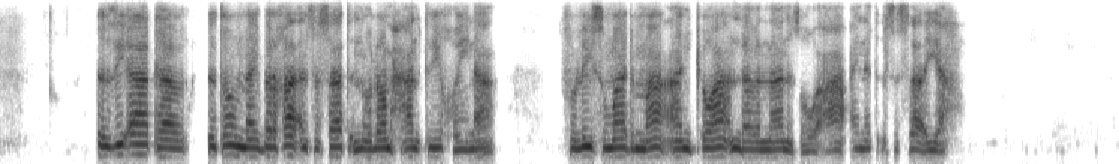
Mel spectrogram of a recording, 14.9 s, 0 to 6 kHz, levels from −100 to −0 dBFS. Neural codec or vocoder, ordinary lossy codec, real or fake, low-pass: codec, 44.1 kHz, 7.8 kbps, Pupu-Codec; Opus, 16 kbps; fake; 5.4 kHz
